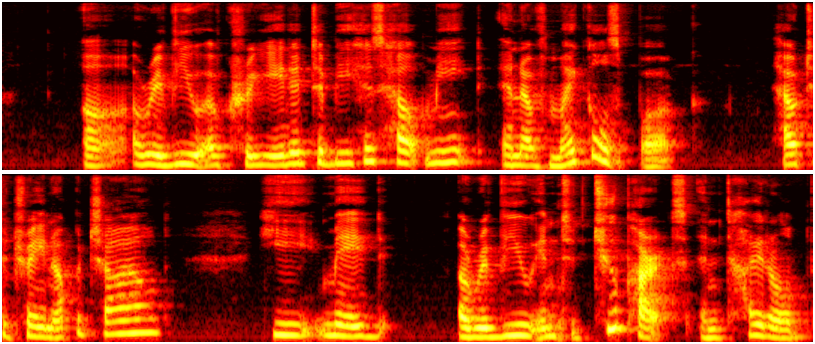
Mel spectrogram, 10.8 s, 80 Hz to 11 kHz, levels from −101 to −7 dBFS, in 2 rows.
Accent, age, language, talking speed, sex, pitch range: American, 50-69, English, 150 wpm, female, 175-235 Hz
